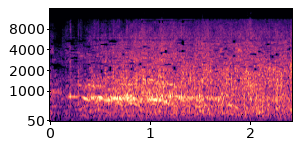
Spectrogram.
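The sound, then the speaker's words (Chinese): Applause from the men in the audience at a New Year greeting, a loud, dense, steady patter of clapping with a faint sustained voice tone running through it. “因为我发现男同胞的掌声啊热烈。”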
